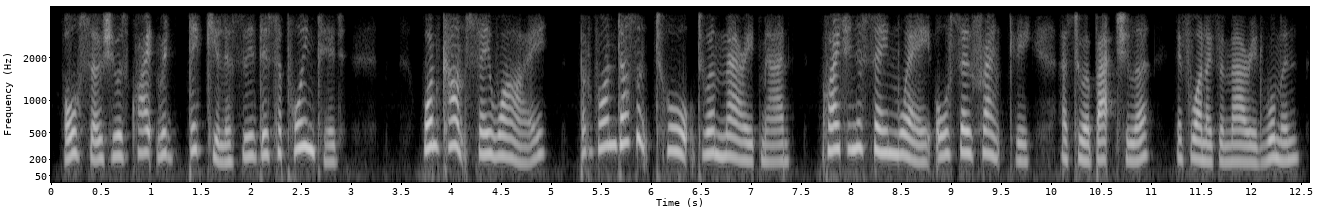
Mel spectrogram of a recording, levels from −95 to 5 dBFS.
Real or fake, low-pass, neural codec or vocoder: fake; 3.6 kHz; codec, 16 kHz in and 24 kHz out, 0.6 kbps, FocalCodec, streaming, 2048 codes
